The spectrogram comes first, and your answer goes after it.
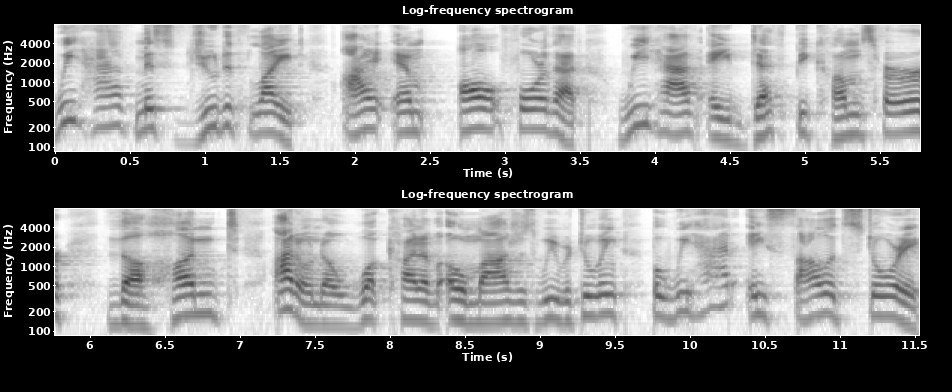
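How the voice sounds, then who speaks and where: A man with a high pitch speaks at a fairly slow pace, his pitch varying in an ordinary way. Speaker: pop culture reviewer. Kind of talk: TV episode recap and review. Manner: animated, conversational.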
